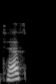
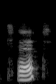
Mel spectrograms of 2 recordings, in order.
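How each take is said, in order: First: It is said with the Ashkenazi Yiddish-influenced pronunciation. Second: It is said with the Israeli Sephardi pronunciation. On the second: "we in Israel we say Tet"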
